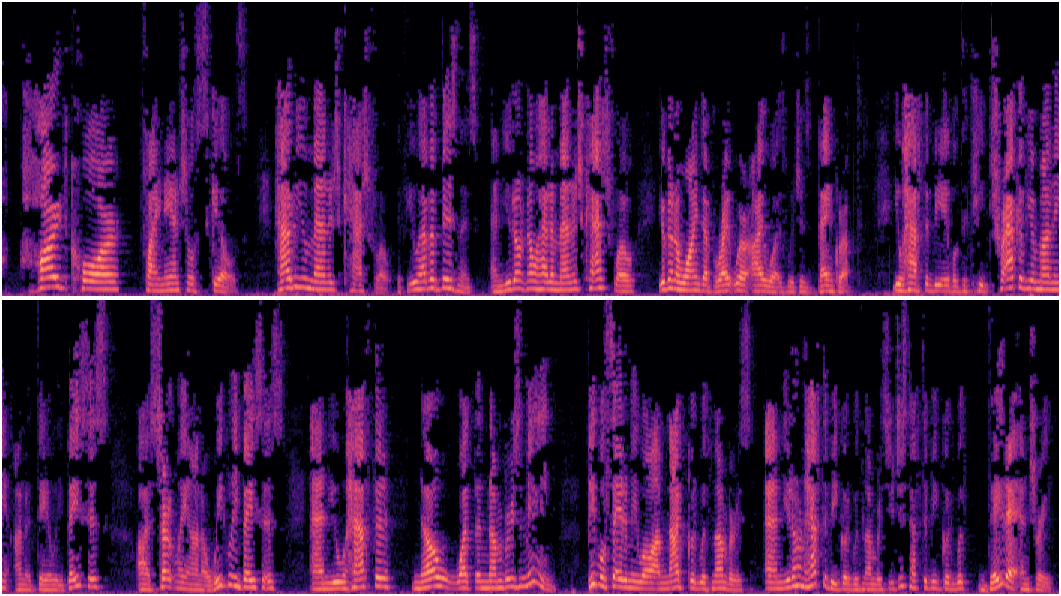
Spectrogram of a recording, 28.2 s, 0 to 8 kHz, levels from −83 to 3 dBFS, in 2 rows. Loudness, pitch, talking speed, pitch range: -21 LUFS, 175 Hz, 200 wpm, 145-210 Hz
